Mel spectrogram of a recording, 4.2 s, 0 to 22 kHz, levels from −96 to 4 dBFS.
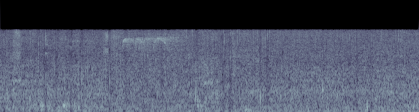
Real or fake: real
